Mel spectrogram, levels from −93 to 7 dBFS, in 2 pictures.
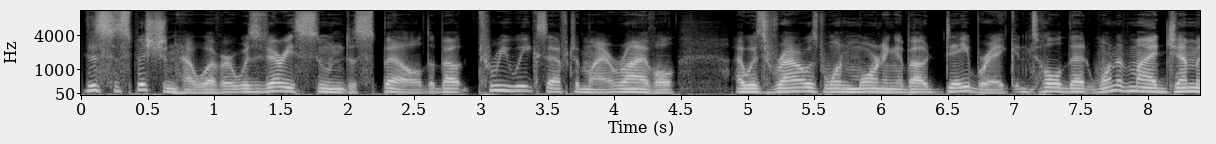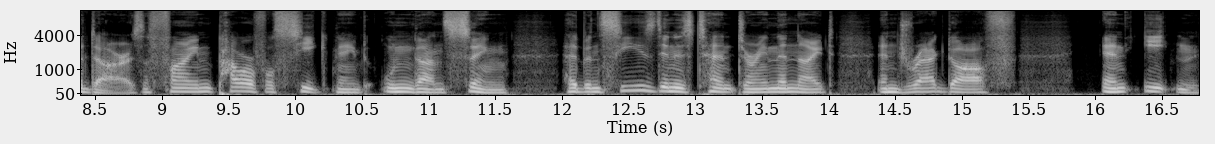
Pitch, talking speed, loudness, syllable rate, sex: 130 Hz, 170 wpm, -17 LUFS, 5.1 syllables/s, male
